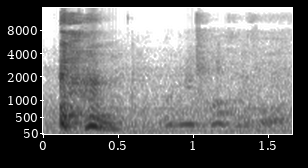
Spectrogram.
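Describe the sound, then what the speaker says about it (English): A short, gruff throat-clearing burst up front, followed by faint low murmuring voice sounds trailing off quietly. "My throat's just dry. I'm trying to like get something out my throat."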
